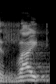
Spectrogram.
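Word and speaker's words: right: जैसे यहां पे देखिए आर आई जी एच टी। देखिए राइट। इसको क्या पढ़ते हैं? राइट। देखिए यहां पे जी एच क्या हो गया? साइलेंट हो गया।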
